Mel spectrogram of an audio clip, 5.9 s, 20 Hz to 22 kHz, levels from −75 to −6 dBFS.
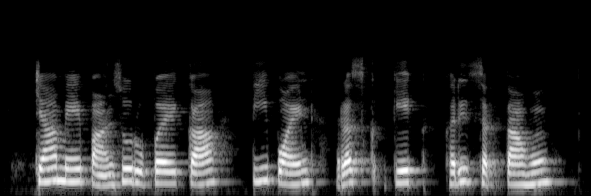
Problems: background sounds at intervals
